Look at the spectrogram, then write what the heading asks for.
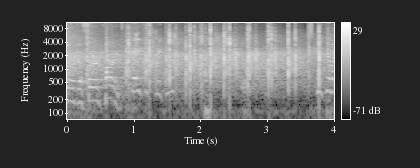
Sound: applause

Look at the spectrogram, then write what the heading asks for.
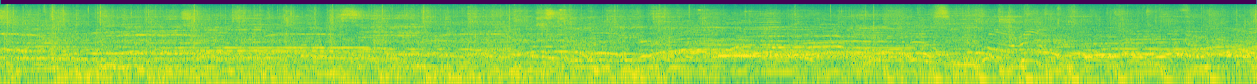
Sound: cheering and Applause

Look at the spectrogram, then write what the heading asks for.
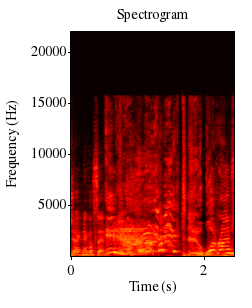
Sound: both laugh

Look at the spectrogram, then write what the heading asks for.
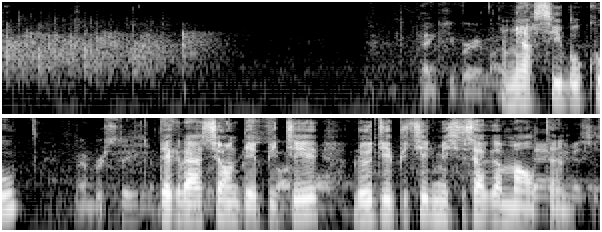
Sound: some Applause

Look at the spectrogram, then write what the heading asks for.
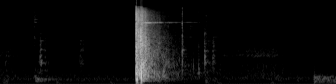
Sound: bang

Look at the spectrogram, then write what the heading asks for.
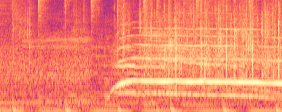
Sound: cheering, clapping

